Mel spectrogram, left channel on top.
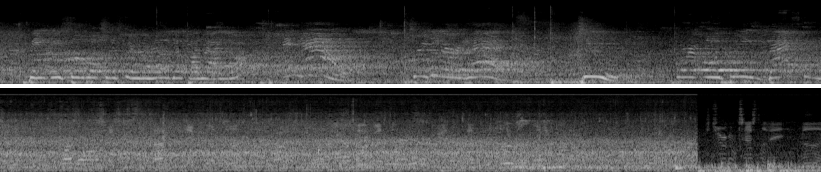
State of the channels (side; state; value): both; different; correlation 0.00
